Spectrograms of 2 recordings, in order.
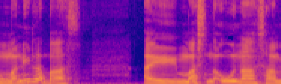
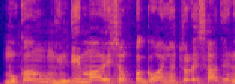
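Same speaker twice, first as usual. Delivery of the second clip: high-pitched, indignant scolding; hammed-up complaint from a cross chairman; angry chairman; 13 semitones higher than usual. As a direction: take the engineer to task in a raised pitch. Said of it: "Galit na galit yung chairman".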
